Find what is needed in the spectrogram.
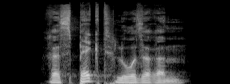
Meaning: strong dative masculine/neuter singular comparative degree of respektlos
- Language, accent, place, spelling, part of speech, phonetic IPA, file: German, Germany, Berlin, respektloserem, adjective, [ʁeˈspɛktloːzəʁəm], De-respektloserem.ogg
